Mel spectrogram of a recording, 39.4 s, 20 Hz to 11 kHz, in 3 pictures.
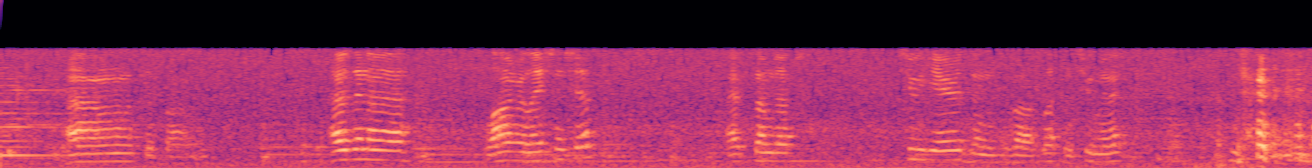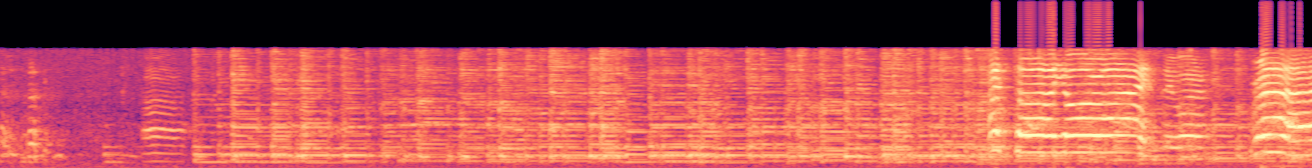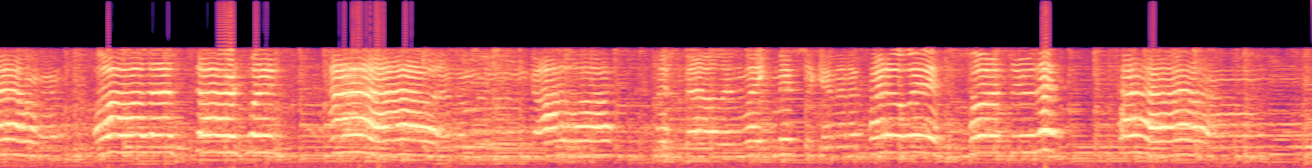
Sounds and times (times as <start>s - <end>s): Music: 0.0s - 0.8s, 14.2s - 39.3s
Male singing: 23.0s - 39.3s.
